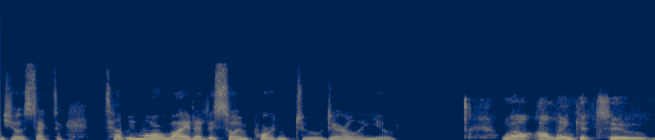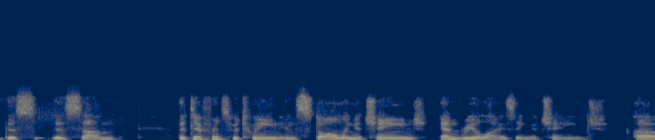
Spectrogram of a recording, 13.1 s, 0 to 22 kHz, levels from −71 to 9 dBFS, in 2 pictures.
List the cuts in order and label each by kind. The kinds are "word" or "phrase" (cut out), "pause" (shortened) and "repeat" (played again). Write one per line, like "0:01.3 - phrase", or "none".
0:10.9 - pause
